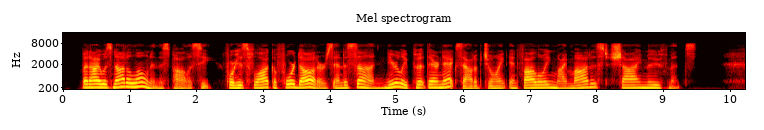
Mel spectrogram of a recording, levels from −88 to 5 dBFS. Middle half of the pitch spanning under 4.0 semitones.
No: average, 4.5 semitones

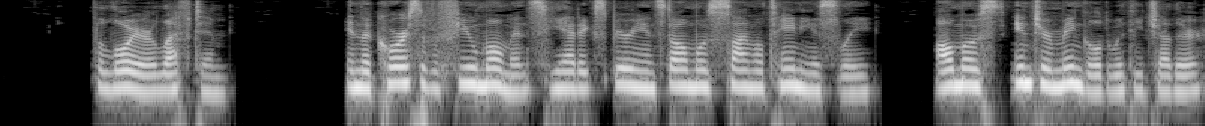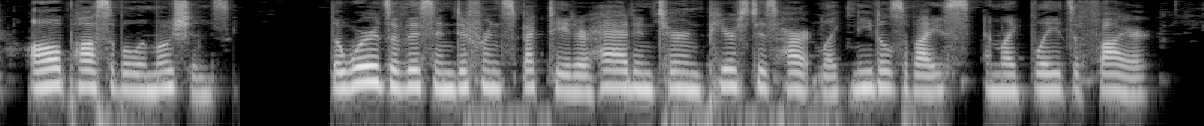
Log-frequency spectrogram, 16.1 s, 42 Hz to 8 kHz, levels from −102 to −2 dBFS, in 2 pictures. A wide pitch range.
No: average, 2.8 semitones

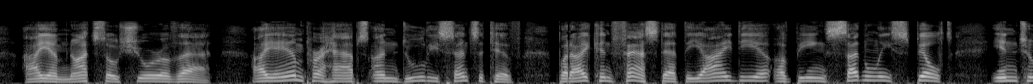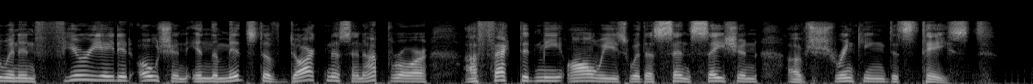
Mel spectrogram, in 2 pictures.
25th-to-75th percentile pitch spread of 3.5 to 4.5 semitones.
Yes: average, 3.8 semitones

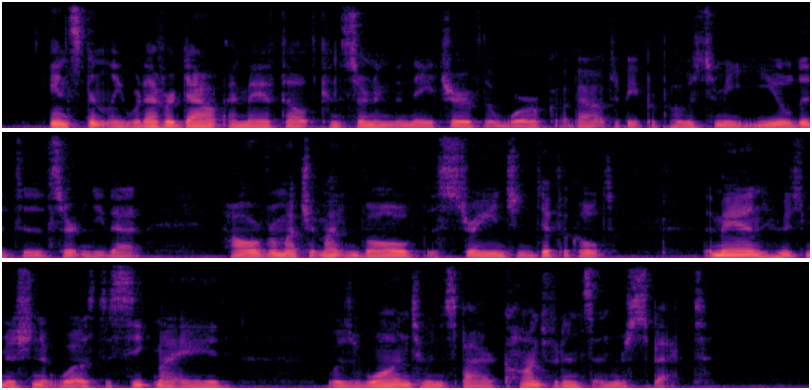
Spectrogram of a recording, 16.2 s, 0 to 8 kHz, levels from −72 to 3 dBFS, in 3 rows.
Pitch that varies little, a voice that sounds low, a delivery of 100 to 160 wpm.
No: narrow, 1.9 semitones; low, 110 Hz; average, 190 wpm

